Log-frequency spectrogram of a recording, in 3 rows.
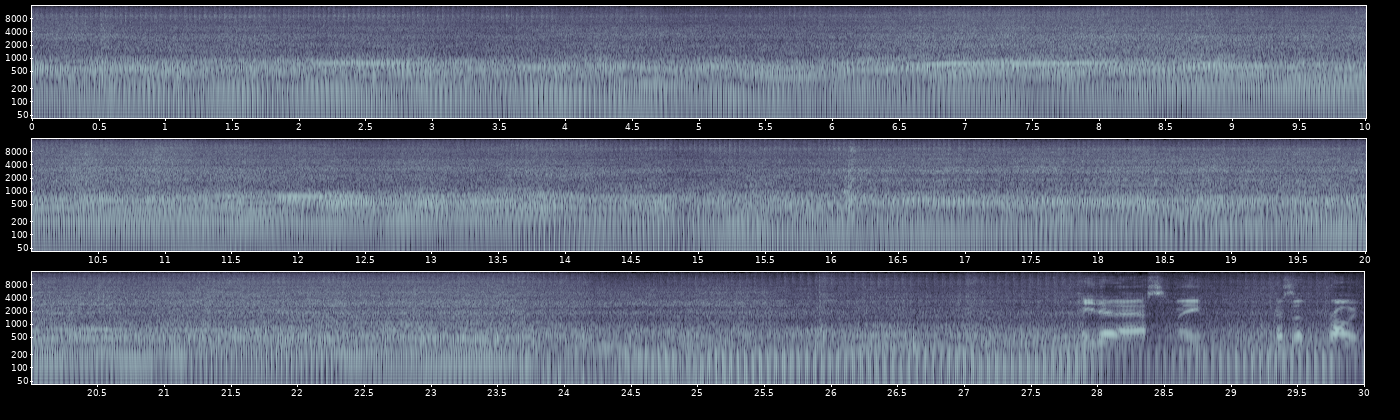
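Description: A Toro Wheel Horse riding mower's 16 hp Briggs & Stratton engine running steadily while the mower is driven at low speed. About six seconds before the end its note shifts.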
